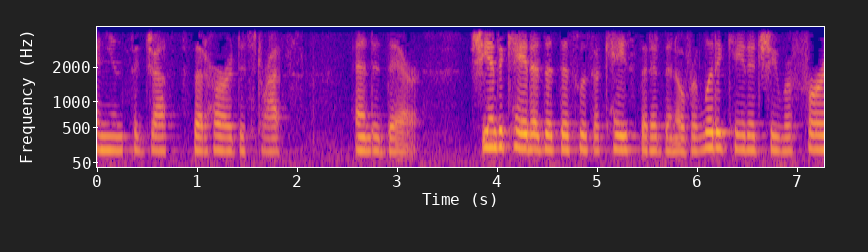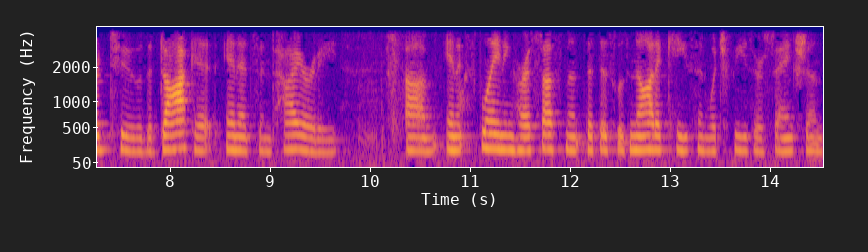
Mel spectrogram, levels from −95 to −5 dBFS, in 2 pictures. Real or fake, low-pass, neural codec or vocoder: real; 3.6 kHz; none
